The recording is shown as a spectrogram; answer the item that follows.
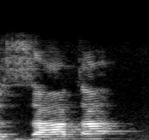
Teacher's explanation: ذا کو اس کے مخرج سے زبان کے نوک ثناولیہ کا کنارہ، اس کے اندر سختی نہیں آئے گی، بالکل بھی زا نہیں پڑھیں گے اس کو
